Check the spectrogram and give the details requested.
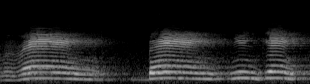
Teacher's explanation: No finalzinho, o M funciona como um U no ão e funciona como um I no EM. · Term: ditongo nasal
